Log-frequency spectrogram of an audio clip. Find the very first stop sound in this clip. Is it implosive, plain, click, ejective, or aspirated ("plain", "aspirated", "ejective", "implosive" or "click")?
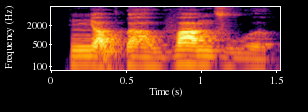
implosive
